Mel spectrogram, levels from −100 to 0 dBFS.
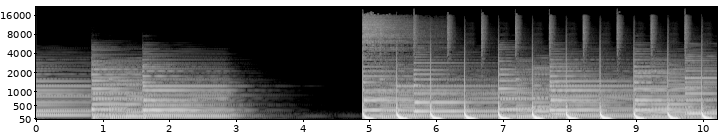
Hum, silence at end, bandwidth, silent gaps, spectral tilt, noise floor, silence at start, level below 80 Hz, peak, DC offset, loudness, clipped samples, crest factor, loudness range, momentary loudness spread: none; 0 s; 17 kHz; none; -7.5 dB/octave; -80 dBFS; 0 s; -22 dBFS; -2 dBFS; under 0.1%; -18 LUFS; under 0.1%; 16 dB; 9 LU; 11 LU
